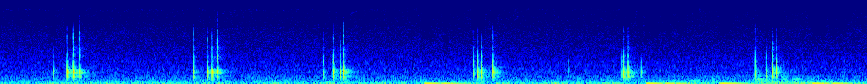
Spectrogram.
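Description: Fingertips and short nails tap and scratch the textured top of a flat, hollow black matte plastic external CD drive casing held at an angle over a wooden table. Short clusters of hollow, mid-pitched taps come roughly every second or so, with soft scratching between them over a low background hum.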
